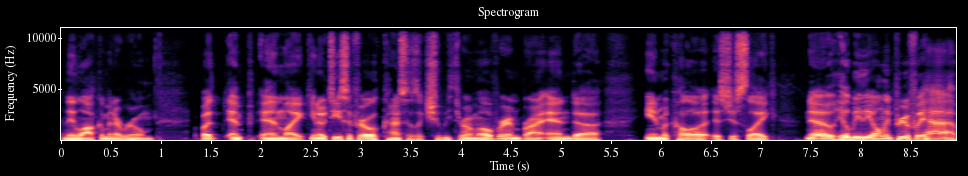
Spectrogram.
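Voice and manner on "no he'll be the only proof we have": Canadian cartoon accent, pitched high. Speaker recaps a show, quoting a character's reply: Terrence and Phillip accent. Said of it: "I don't know why I did with that accent".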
